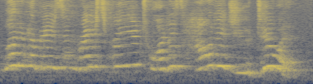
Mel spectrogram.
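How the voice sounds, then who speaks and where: Woman as puppet-show puppy, high-pitched, eager, admiring, exclaiming, echoey distant recording. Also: a little fast, warm tone. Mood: excited admiration. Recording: roomy, distant mic, faint noise.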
